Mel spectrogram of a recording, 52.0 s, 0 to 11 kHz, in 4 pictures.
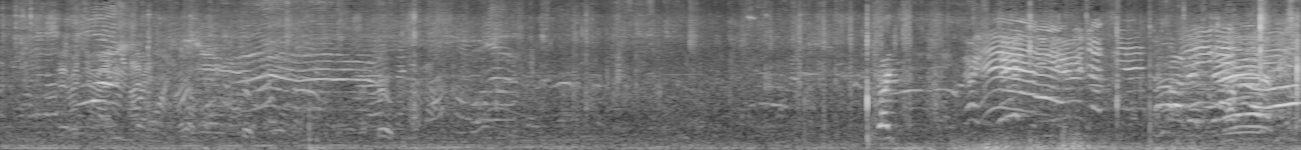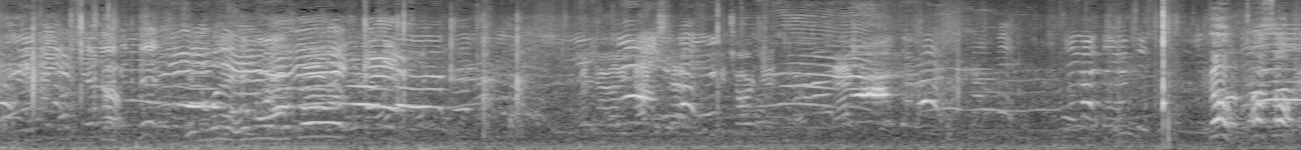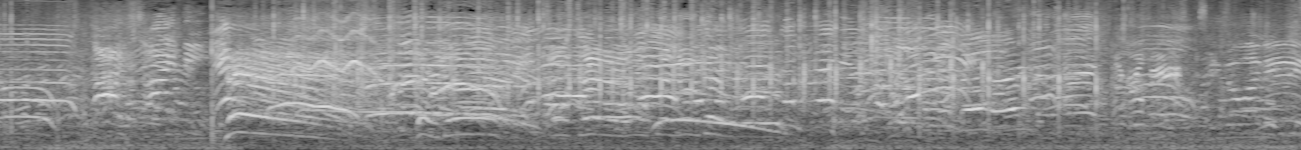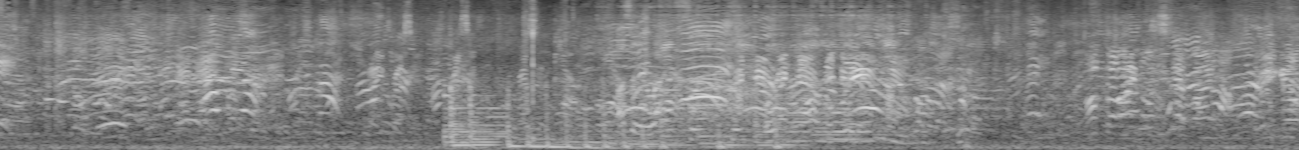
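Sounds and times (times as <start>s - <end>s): crowd shouting and cheering: 8.7s - 19.8s, 43.4s - 52.0s
low rumble: 43.5s - 47.2s
high-pitched voices chattering: 43.5s - 49.2s.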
